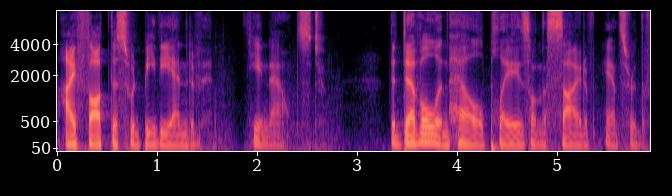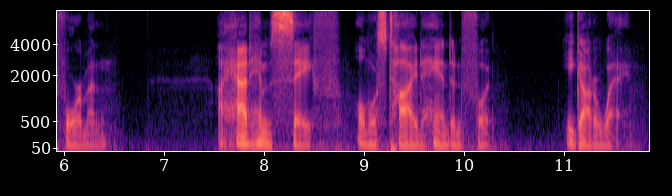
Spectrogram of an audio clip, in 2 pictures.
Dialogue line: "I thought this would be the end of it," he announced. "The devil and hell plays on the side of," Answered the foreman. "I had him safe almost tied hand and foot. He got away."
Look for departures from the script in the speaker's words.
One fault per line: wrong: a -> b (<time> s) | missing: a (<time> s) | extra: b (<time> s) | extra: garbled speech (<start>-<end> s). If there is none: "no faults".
no faults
